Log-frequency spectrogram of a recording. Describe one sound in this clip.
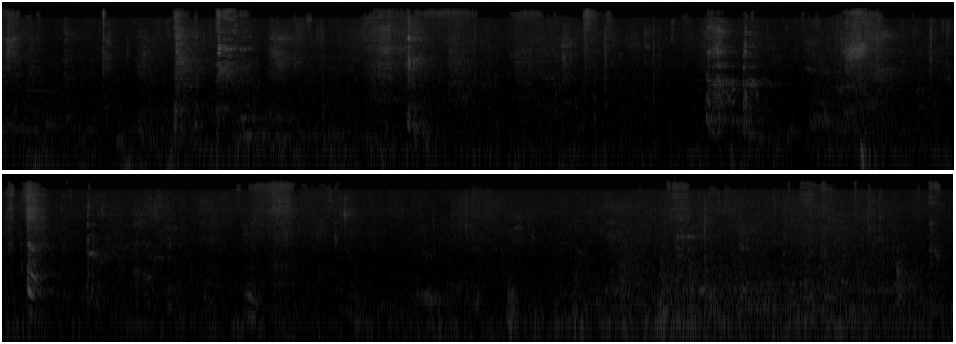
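An audience coughs and shuffles quietly in a large echoing hall.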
